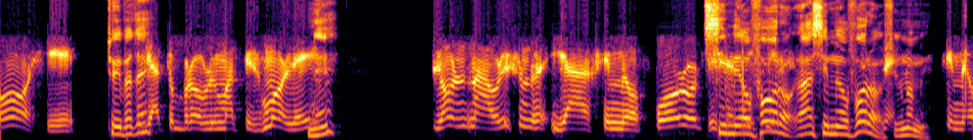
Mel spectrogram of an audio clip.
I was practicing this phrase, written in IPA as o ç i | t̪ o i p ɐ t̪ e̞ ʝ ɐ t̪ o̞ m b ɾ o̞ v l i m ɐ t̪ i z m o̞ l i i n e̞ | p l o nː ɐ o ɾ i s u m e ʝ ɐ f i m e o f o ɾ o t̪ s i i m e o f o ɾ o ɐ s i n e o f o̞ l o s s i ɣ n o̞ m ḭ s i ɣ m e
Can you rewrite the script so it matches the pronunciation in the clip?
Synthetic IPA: o ç i | t̪ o i p ɐ t̪ e̞ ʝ ɐ t̪ o̞ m b ɾ o̞ v l i m ɐ t̪ i z m o̞ l e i n e̞ | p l o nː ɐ o ɾ i s u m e ʝ ɐ s i m e o f o ɾ o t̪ s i i m e o f o ɾ o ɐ s i m e o f o̞ ɾ o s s i ɣ n o̞ m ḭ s i m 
